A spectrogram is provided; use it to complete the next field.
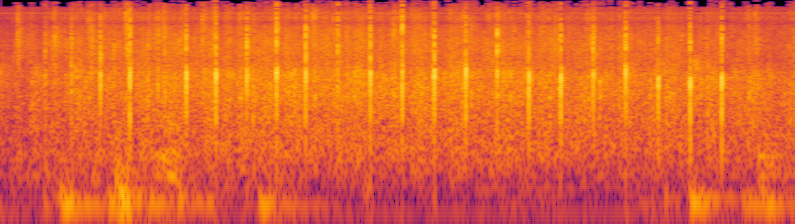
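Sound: round of applause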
